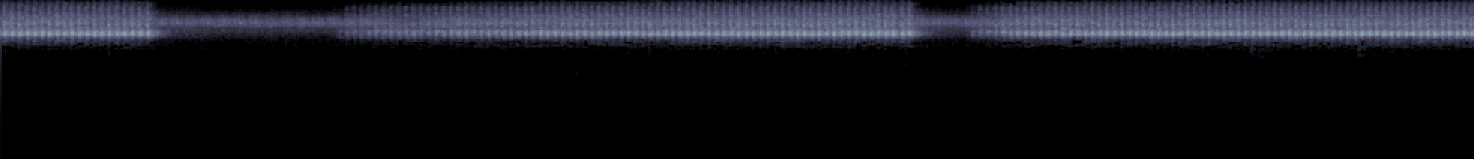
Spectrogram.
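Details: Grasshoppers' shrill pulsed trill, no music, cuts out after a second, gradually swells back, pauses again briefly, then resumes steady and high.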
